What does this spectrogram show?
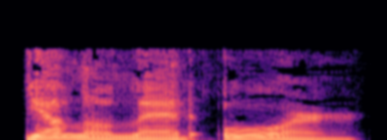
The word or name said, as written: yellow lead ore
